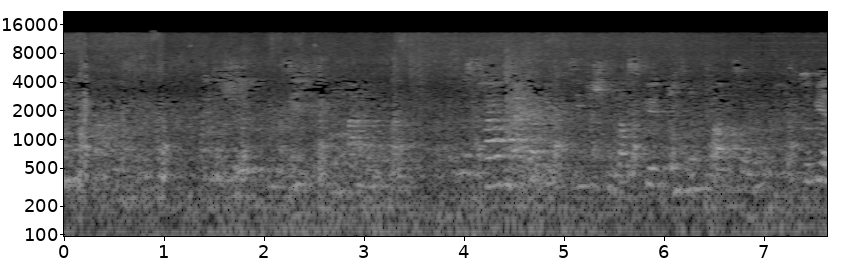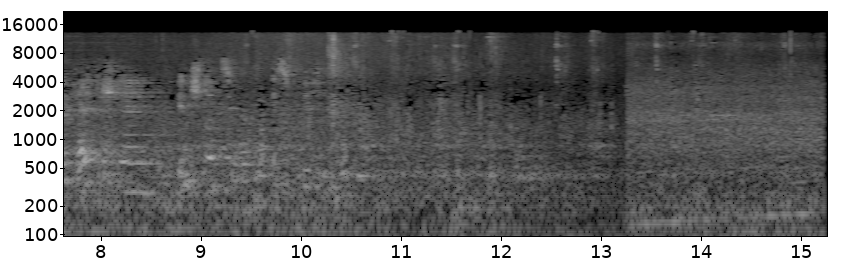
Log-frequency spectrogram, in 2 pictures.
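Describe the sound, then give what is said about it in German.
A tram, line 2, rumbles loudly past in a street, a steady heavy mechanical roar with rattling that drops to a quieter hum near the end; faint voices blend into the street noise. “Laut rumpelt die Straßenbahn an mir vorbei.”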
